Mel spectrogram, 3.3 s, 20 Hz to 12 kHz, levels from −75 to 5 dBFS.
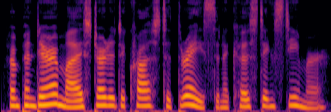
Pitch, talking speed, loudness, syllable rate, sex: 215 Hz, 215 wpm, -17 LUFS, 5.7 syllables/s, female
